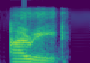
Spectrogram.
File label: "irade", Indian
